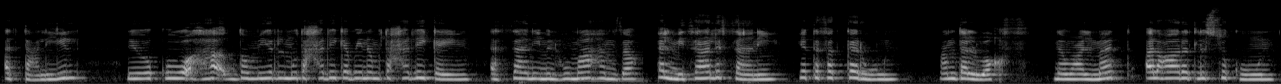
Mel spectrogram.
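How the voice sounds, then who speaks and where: High-voiced woman reading a textbook. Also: steady tone, dark tone. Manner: measured, clear reading, slow careful Quran recitation. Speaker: narrator of a school textbook audio. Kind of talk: reading a religion textbook lesson aloud.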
